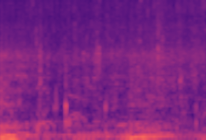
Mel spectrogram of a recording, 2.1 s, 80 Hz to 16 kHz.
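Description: Off-road 4x4's engine blipped with short bursts of throttle while crawling over rock, its pitch rising and falling back twice.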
